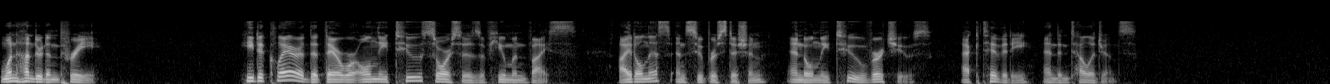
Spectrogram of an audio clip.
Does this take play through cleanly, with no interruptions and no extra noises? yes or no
yes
